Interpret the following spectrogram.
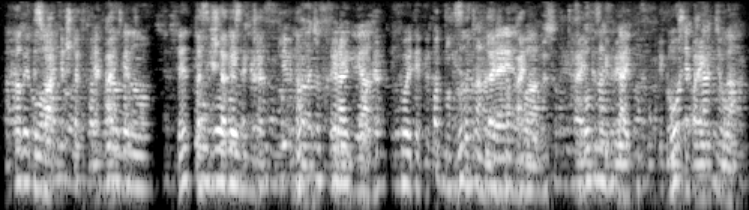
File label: male synth conv sim; SiSEC10; underdetermined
